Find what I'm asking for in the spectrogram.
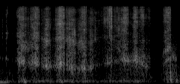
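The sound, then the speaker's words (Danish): A small transparent plastic toothbrush, 10 cm long, scrubbing inside a mouth: rapid, wet, scratchy strokes repeating in an uneven back-and-forth rhythm, fairly loud with no talking. “Men det er faktisk en tandbørste.”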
